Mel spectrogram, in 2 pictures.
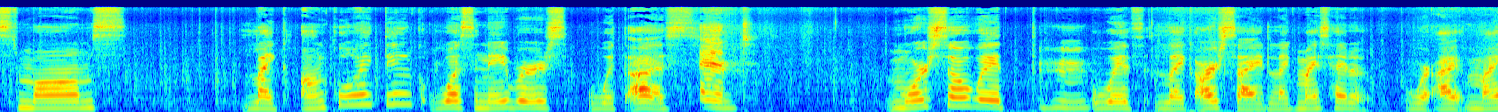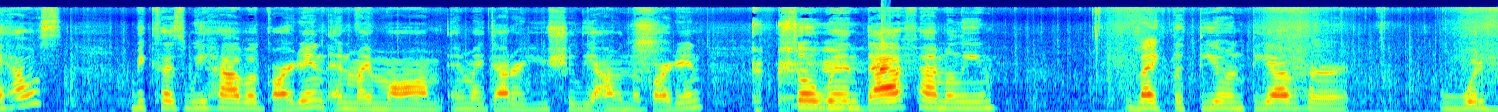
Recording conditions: background noise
